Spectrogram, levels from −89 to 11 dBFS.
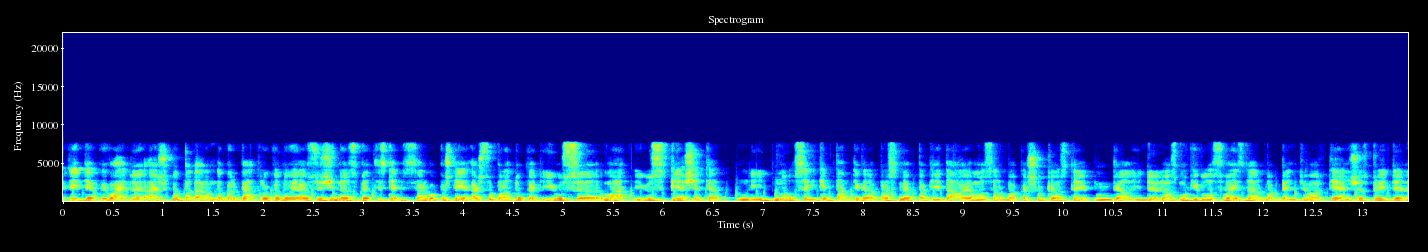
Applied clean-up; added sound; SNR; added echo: none; Knock; 10 dB; reverberation time 0.3 s.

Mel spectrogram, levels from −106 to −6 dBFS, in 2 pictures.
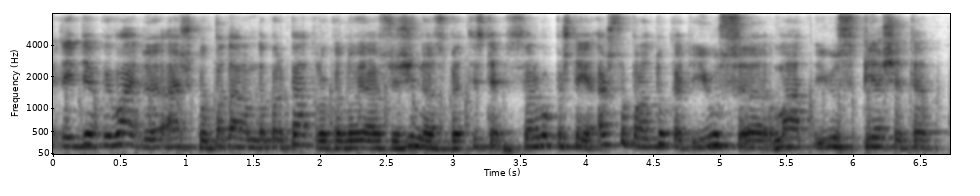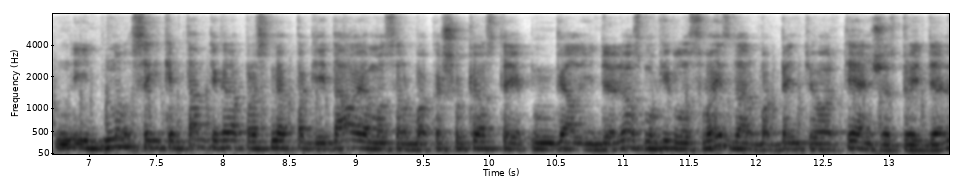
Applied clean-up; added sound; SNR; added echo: neural separator model SepFormer DNS4.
